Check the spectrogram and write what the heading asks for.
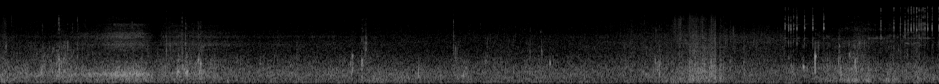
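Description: Small waves lapping at the lakeshore with light wind, a steady wash, with a quick run of sharp light clicks near the end.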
